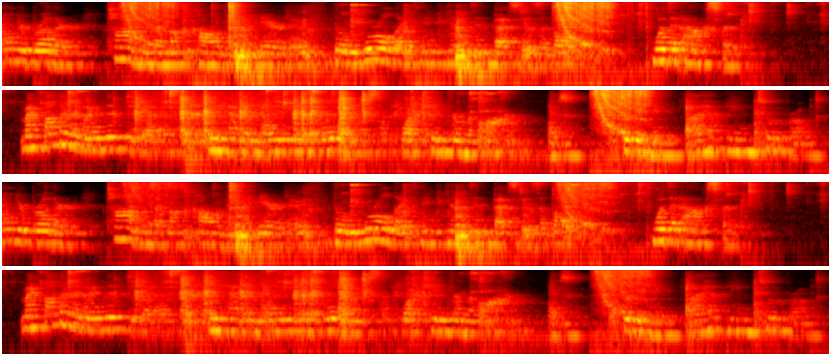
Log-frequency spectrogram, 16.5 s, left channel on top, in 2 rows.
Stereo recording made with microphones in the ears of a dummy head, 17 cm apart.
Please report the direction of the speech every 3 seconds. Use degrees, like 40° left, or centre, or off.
70° right, 40° right, centre, 30° left, 40° left, 50° left.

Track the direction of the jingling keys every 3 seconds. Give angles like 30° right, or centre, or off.
30° left, 40° right, 20° right, 20° left, 50° left, off.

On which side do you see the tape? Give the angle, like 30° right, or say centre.
50° left.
